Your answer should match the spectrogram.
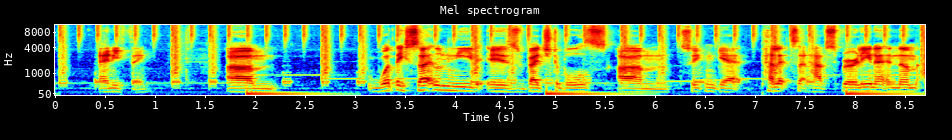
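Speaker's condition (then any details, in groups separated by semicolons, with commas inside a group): No condition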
